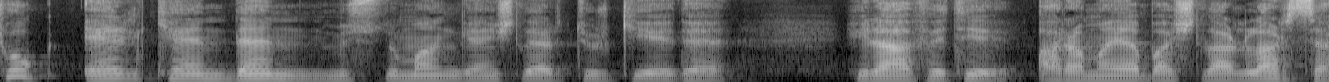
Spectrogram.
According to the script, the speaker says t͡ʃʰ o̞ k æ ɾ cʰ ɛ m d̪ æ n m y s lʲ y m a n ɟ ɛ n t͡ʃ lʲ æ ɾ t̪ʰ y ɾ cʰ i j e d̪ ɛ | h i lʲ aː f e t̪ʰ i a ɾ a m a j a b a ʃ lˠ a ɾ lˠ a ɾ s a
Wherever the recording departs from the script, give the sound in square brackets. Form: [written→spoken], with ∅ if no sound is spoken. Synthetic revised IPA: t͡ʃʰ o̞ k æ ɾ cʰ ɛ [m→n] d̪ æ n m y s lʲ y m a n ɟ ɛ n t͡ʃ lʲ æ ɾ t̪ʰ y ɾ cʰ i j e d̪ ɛ | h i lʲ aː f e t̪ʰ i a ɾ a m a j a b a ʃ lˠ a ɾ lˠ a ɾ s a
